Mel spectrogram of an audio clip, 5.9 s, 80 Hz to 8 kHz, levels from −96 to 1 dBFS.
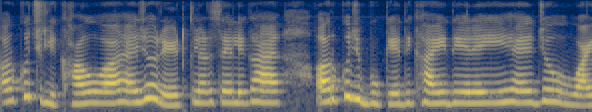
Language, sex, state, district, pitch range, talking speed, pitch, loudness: Hindi, female, Punjab, Kapurthala, 250-275 Hz, 210 wpm, 260 Hz, -19 LUFS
